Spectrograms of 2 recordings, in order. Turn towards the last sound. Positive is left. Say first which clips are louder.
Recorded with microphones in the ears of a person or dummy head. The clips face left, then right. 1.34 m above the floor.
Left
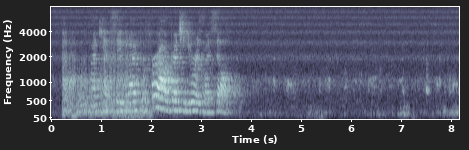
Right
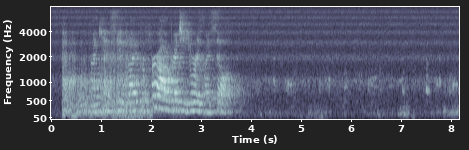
# right 1 dB
turn(degrees=15)  # may be behind; listen again after turning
